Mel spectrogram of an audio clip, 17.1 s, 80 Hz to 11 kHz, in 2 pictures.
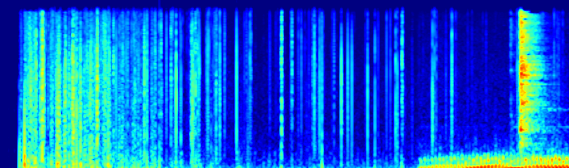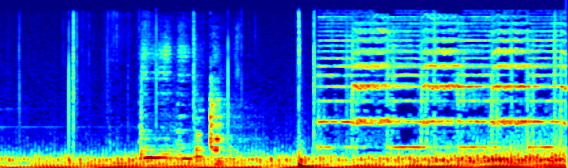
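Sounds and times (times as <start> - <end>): crunching and crackling clicks: 0.3 - 17.0
low deep sound: 6.3 - 17.0.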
